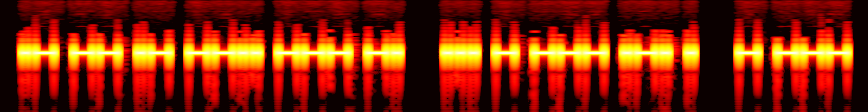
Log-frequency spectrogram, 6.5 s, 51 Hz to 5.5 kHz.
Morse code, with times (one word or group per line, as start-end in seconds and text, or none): 0.2-3.0 AMAZON
3.3-5.2 STORE
5.5-6.4 TO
